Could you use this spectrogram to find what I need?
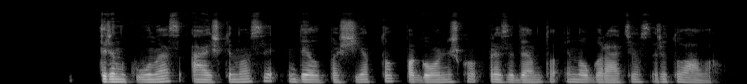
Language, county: Lithuanian, Kaunas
